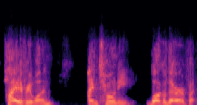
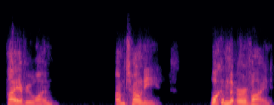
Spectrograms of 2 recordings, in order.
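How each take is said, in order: First: It is said fast, rapid fire. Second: It is said slowly, with pauses.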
